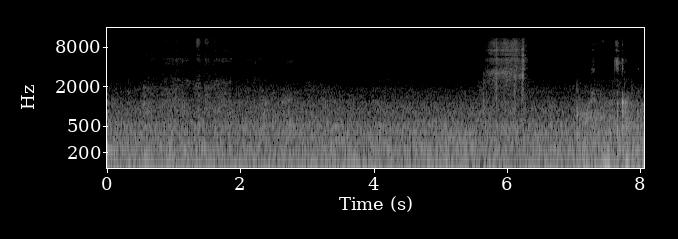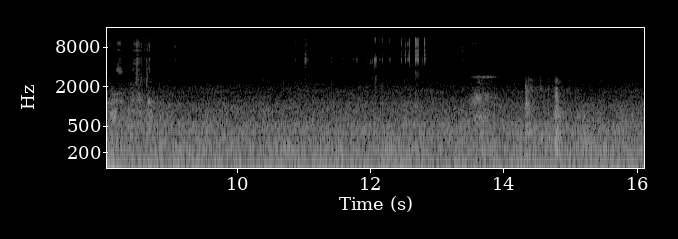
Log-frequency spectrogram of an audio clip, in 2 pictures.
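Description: Plastic wrapping crinkles as it is handled close by.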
